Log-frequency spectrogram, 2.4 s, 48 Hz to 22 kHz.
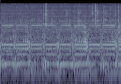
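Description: Stepper motors of a MendelMax RepRap 3D printer whining as the print head moves back and forth during a print. It is a steady hum of several tones that changes briefly about four or five times a second as the moves change direction.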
